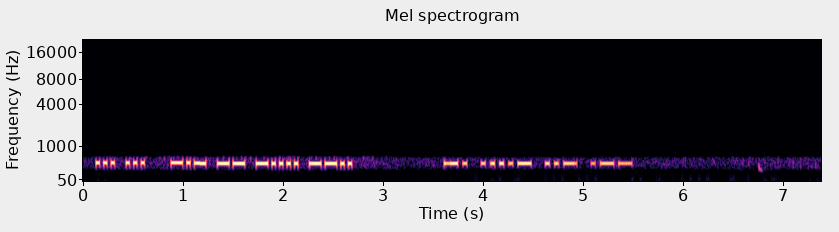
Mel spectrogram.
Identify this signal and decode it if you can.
Morse code, heard as a keyed tone, about 33 wpm, 420 Hz. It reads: SS KM6Z N4UW
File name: contests / ss-cw-k5tr-op-n5rz -1100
